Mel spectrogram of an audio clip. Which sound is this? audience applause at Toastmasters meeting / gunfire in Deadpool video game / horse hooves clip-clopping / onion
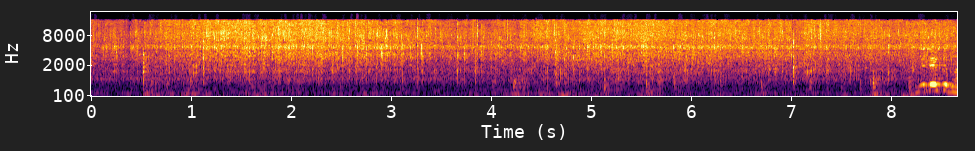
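onion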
